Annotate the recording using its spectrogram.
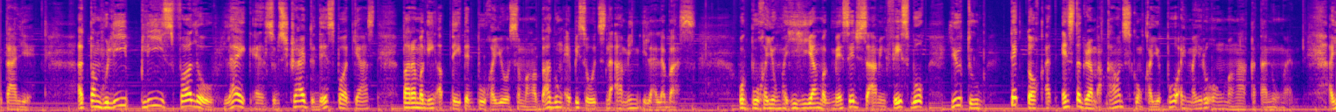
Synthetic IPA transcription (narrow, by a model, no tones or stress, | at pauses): ɛt̪aljɛ̰ | ʔɐt̪̚pɐŋɦʊliplisfalowlajkɛ̰̃nsʊbskɹajb̚t̪ʊd̪ɪspod̪̚kast̪̚paːɾɐmɐɡɪŋʔɐ̰p̚d̪ejt̪ɛd̪̚pukɐjo̞sɐmɐŋabaːɡoŋʔɛ̰pɪso̞d̪snɐʔaːmɪŋʔɪla̰ːlɐba̰s | wɐɡ̚pukɐjo̞ŋmɐhiːhɪjaŋmɐɡ̚mɛsɛd͡ʒsɐ̰ʔa̰ːmɪŋfejsbʊk̚juːt̪ub | t̪ɪk̚t̪okɐt̪̚ʔɪnst̪ɐɡɹamʔɐ̰kawnt̪skʊŋkɐjopo̞ʔɐjmɐjɾo̰ʔo̞ŋmɐŋakɐt̪ɐnṵːŋɐ̰n | ʔɐ̰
